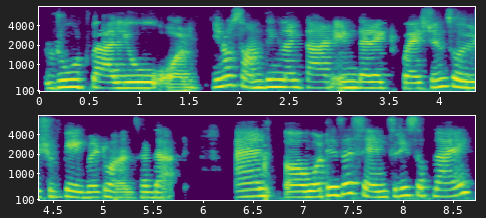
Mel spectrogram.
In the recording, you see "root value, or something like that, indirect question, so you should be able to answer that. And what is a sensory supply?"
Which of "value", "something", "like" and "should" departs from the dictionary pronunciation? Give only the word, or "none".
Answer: something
